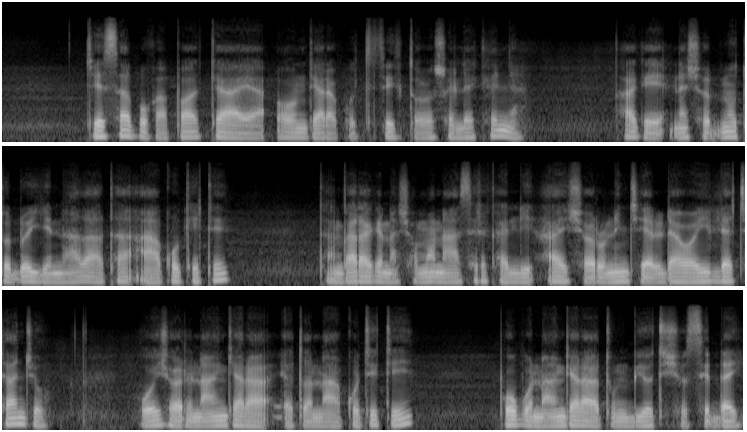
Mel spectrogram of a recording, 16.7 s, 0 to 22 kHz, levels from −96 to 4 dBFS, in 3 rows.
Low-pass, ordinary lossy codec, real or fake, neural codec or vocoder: 14.4 kHz; none; fake; autoencoder, 48 kHz, 32 numbers a frame, DAC-VAE, trained on Japanese speech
